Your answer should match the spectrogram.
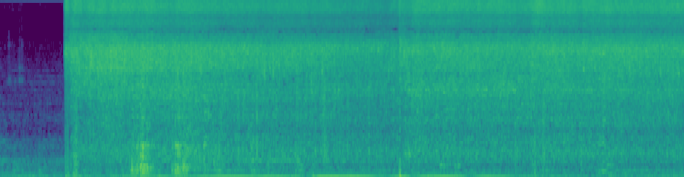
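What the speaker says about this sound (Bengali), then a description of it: "এখন মাছটা ভেজে নেব কড়াই তেল দিয়েছি গরম হয়ে গেছে" Salted, turmeric-rubbed rui fish dropped into hot oil in a wok, a sudden loud hiss that bursts in after near-silence and stays as a steady, strong sizzle, with a few faint clinks, no talk.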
